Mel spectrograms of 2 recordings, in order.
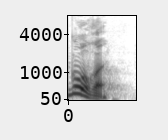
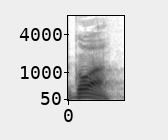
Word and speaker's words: Gore: Jetzt haben wir einen gemeinsamen Freund, der arbeitet jetzt nun zufällig für Gore oder Gore, wie du es aussprechen willst.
